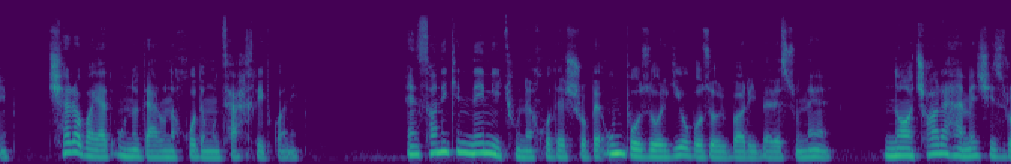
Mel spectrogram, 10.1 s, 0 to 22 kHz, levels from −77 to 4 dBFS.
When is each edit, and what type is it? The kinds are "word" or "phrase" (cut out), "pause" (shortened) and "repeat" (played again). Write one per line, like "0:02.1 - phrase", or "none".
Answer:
none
